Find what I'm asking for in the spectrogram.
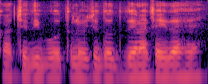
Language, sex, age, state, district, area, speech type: Punjabi, male, 18-30, Punjab, Hoshiarpur, rural, spontaneous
